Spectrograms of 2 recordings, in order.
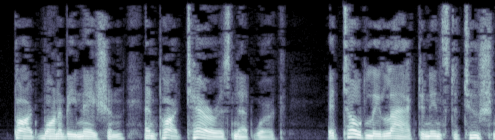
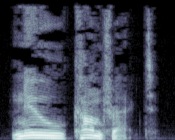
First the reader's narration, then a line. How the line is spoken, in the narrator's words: he said slowly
